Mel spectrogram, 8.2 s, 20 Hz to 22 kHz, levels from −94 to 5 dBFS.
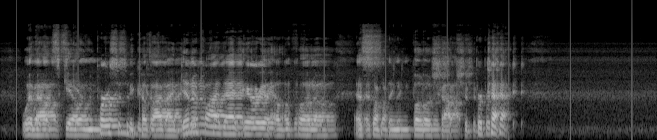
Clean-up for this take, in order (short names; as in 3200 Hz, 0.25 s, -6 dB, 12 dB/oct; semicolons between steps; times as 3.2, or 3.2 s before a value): de-click; inverse comb 0.103 s -5.5 dB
